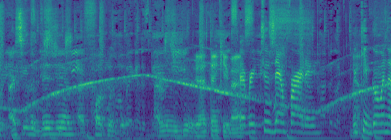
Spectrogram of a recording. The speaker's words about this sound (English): Is that cop car in my neighborhood, or is it in the song?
